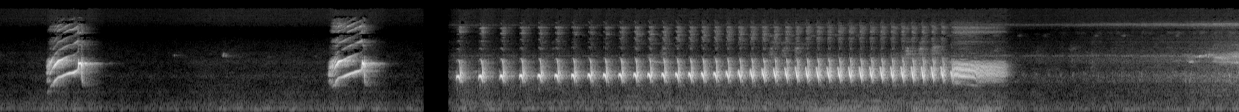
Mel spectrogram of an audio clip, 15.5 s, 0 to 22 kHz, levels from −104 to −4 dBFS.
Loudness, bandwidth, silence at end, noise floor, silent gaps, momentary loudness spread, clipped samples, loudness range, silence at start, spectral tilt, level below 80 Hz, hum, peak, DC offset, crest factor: -21 LUFS; 12.5 kHz; 0 s; -74 dBFS; 5.29-5.60 s; 12 LU; under 0.1%; 6 LU; 0.6 s; 2 dB/octave; -70 dBFS; none; -6 dBFS; under 0.1%; 20 dB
